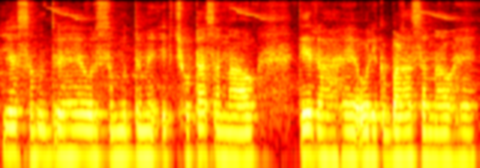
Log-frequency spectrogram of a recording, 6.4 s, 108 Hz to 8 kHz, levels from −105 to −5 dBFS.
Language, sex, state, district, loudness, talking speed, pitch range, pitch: Hindi, male, Jharkhand, Deoghar, -20 LUFS, 180 wpm, 135-145 Hz, 140 Hz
